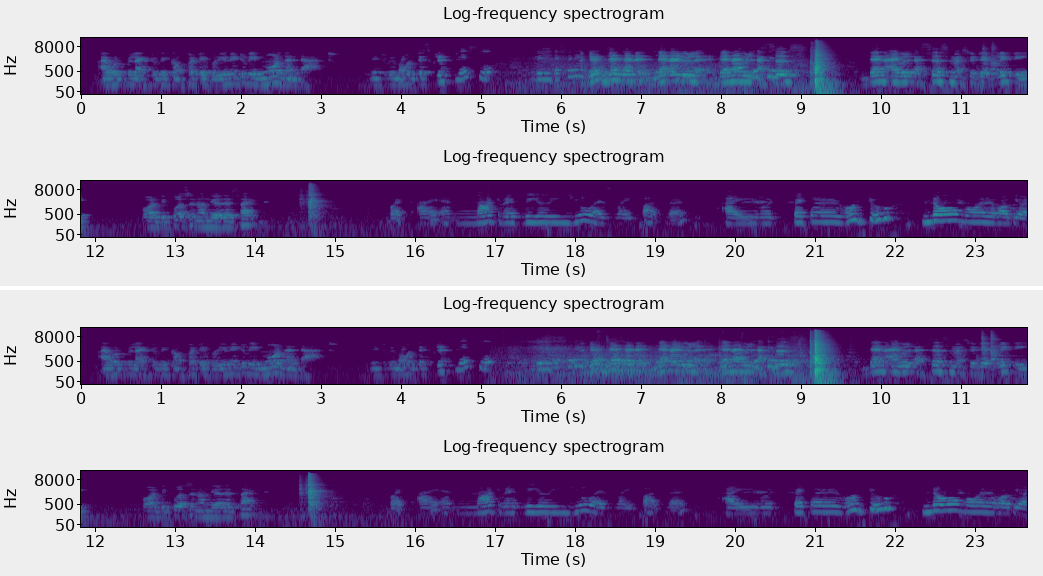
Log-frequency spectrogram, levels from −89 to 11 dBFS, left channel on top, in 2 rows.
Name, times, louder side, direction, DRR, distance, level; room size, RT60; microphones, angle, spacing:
voice 1, 0.2-3.2 3.6-4.6 6.2-8.9 9.8-11.9 12.6-14.0, left 4 dB, 75° left, 0.8 m, -52 dB
voice 2, 4.7-5.2 5.6-7.7 8.1-8.7 15.7-19.4 19.8-23.6, left 2 dB, 30° left, 0.4 m, -57 dB
sound 1, 5.1-10.1 11.1-12.3 12.6-13.1 13.4-15.5 15.8-15.9, right 6 dB, 80° right, 0.5 m, -48 dB
2.6 x 2.4 x 2.6 m
head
